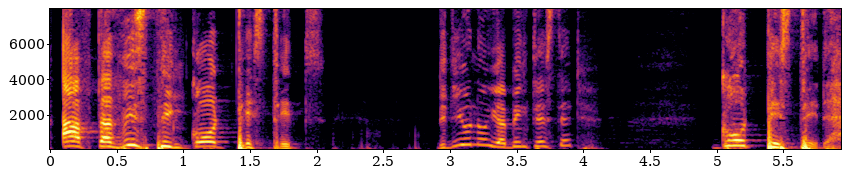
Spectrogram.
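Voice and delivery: loud, high, insistent preacher's call; preaching at full force. Real, not acted. Preacher booming the test to his congregation. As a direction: hammer home that God tests.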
